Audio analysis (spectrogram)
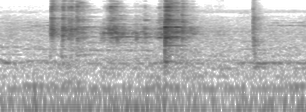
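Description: Pots and dishes being scrubbed and washed by hand in a home kitchen, heard as a few short, close clattering bursts of metal utensils clinking against each other, with no talk.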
